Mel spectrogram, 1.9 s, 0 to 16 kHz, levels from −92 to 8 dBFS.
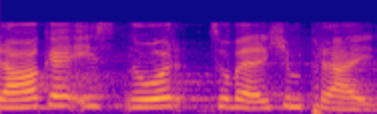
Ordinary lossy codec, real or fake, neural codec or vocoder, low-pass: none; real; none; 7.2 kHz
